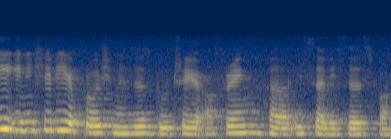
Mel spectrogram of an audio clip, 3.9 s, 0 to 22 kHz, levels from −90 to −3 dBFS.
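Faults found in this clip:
No faults found in this call and media quality review.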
